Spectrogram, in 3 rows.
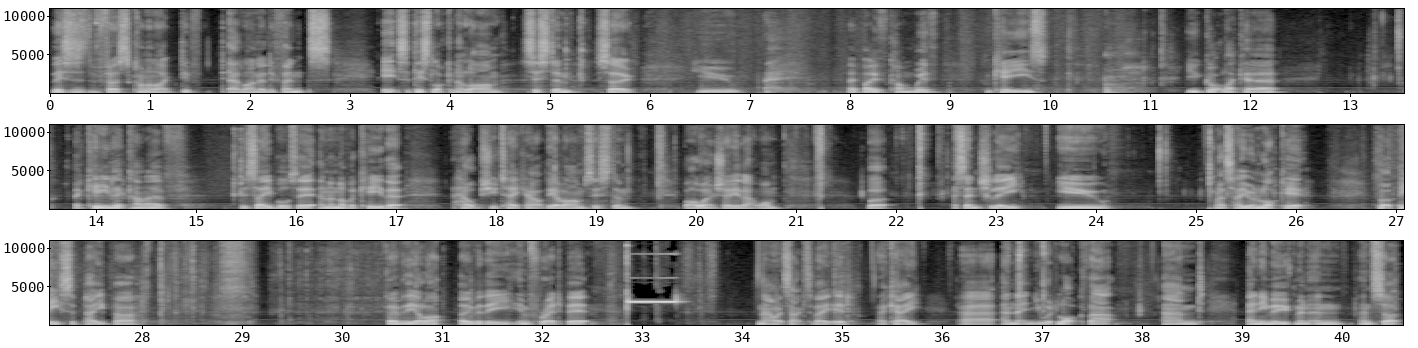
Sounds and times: Speech: 0.0s - 5.9s, 6.5s - 7.0s, 8.0s - 10.0s, 11.4s - 12.4s, 13.8s - 20.9s, 21.8s - 22.0s, 22.6s - 24.2s, 25.2s - 26.2s, 26.8s - 28.0s, 30.5s - 32.6s, 34.2s - 40.6s
Inside, small room: 0.0s - 40.6s.

